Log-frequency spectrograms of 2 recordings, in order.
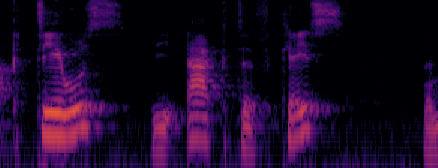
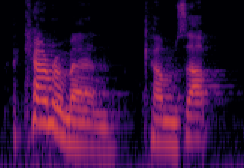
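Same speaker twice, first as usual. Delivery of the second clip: ordinary talk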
